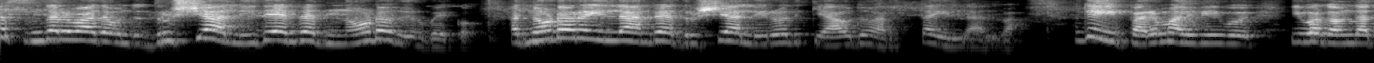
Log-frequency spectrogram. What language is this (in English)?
Kannada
